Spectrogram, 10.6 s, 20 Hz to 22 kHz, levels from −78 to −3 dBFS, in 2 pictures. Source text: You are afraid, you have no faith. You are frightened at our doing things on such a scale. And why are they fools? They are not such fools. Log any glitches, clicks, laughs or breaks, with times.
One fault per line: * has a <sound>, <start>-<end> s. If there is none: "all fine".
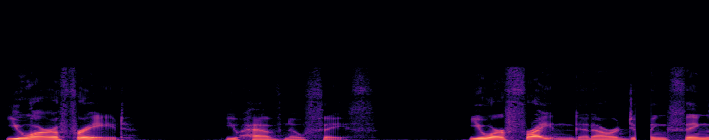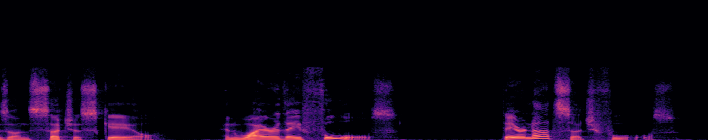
* has a dropout, 4.8-4.9 s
